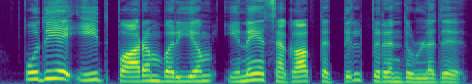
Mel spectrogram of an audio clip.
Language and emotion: Tamil, neutral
